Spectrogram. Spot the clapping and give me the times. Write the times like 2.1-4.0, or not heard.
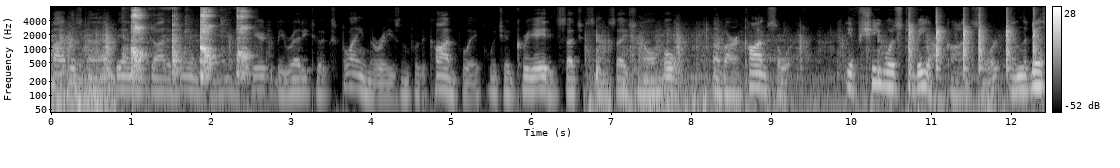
10.7-12.3.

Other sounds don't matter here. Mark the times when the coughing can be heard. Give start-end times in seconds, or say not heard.
0.9-2.5.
